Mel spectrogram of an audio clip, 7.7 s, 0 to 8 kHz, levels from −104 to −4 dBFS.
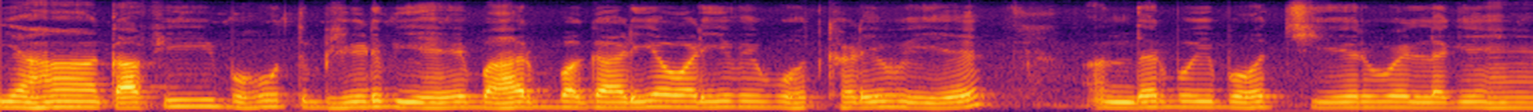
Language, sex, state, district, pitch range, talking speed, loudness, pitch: Hindi, male, Odisha, Sambalpur, 140-150 Hz, 165 wpm, -20 LUFS, 145 Hz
